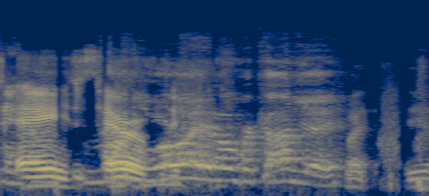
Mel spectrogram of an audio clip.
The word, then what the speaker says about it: Kanye: Kanye. Kenny. Kanye. Oh, I'm from Ohio. We say Kenny. That's how we pronounce it. Well, I don't care where you're from. You pronounce my name Kanye.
